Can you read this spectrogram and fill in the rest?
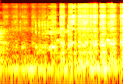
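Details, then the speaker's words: RME Fireface UFX audio interface after recapping its power supply: the rapid, irregular machine-gun-like crackling bursts over hiss recorded before the repair from failing power supply capacitors; the noise and flickering lights are gone afterwards. "so that was the sound that it was making before so let's record more audio and see if it makes that noise again it's all gone no more that crazy machine gun crap"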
